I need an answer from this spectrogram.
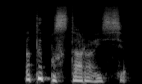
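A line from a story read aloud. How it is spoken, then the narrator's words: Gentle request. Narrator (Russian): мягко попросил меня Лоренс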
